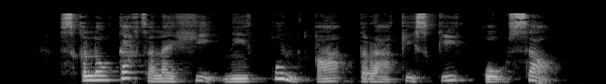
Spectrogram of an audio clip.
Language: Atayal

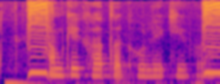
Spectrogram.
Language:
Bhojpuri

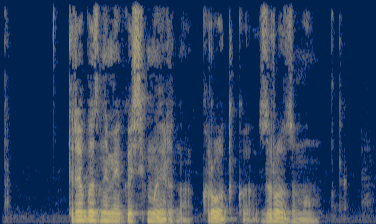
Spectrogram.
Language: Ukrainian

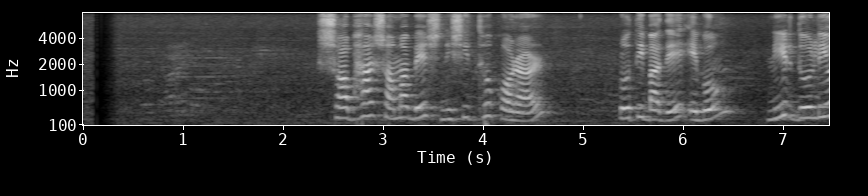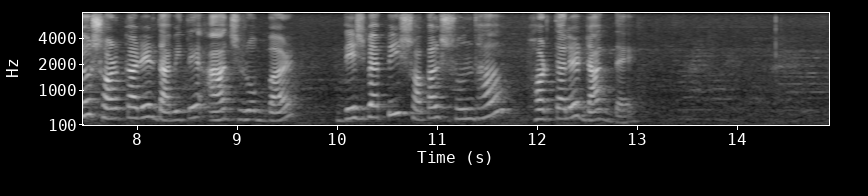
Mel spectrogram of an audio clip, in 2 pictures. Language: Bangla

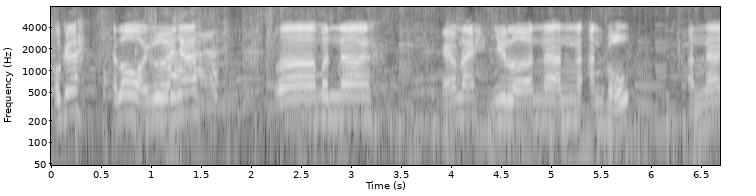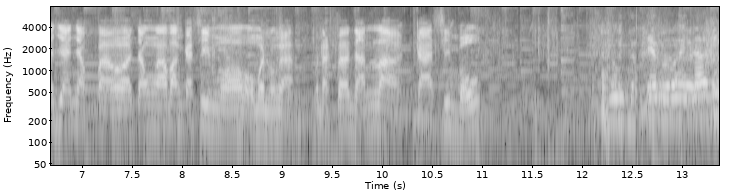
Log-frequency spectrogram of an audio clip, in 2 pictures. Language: Vietnamese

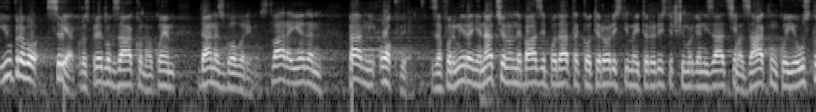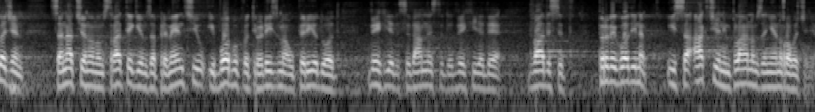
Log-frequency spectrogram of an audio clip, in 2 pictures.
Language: Serbian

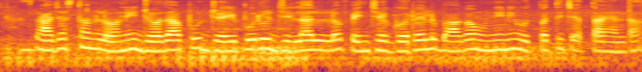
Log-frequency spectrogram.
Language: Telugu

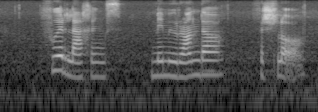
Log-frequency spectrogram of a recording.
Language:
Afrikaans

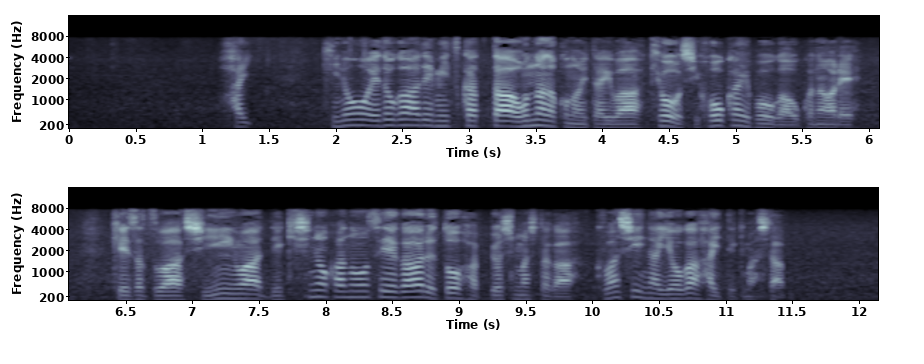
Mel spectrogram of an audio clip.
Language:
Japanese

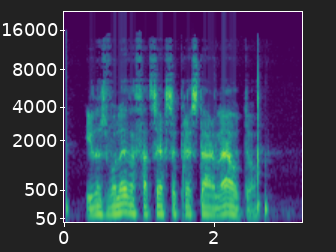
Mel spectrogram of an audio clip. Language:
Interlingua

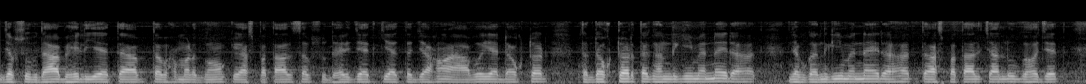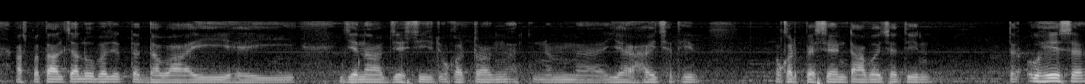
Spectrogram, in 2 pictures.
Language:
Maithili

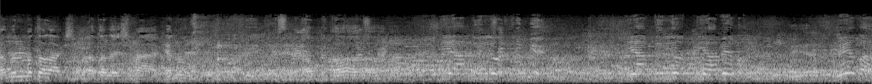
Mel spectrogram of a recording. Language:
Arabic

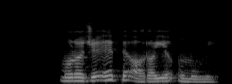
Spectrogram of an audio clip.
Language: Persian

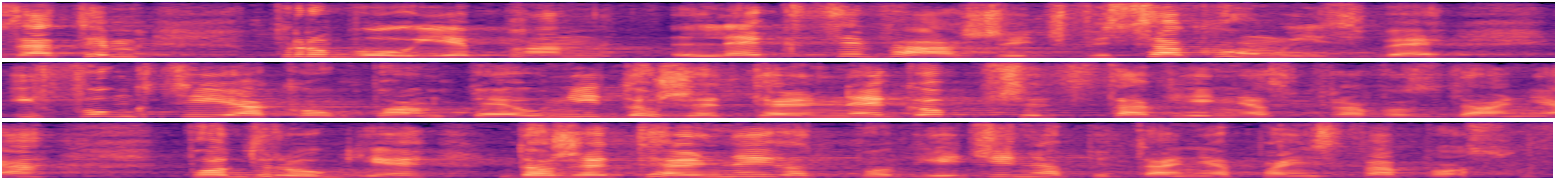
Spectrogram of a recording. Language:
Polish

